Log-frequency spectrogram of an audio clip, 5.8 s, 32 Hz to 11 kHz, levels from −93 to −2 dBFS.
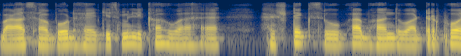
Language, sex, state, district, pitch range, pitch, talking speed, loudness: Hindi, male, Jharkhand, Garhwa, 100-115 Hz, 105 Hz, 135 wpm, -20 LUFS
